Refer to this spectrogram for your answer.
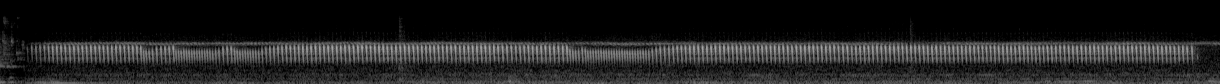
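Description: A nightjar churs without pause for about twelve seconds on a summer night, a steady, loud, mechanical trill that wavers slightly in pitch, heard alone against a quiet night background.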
